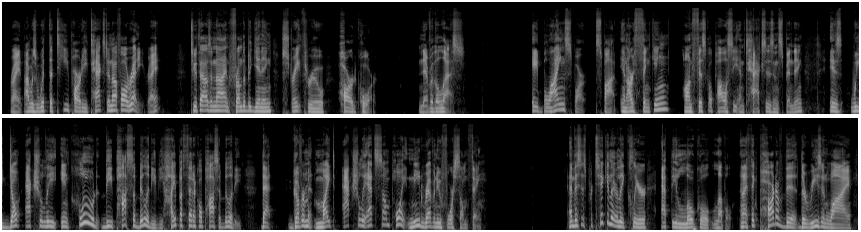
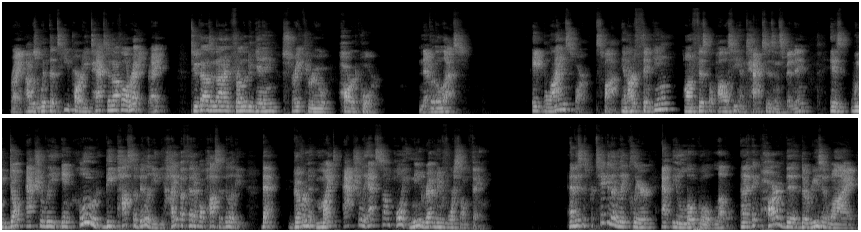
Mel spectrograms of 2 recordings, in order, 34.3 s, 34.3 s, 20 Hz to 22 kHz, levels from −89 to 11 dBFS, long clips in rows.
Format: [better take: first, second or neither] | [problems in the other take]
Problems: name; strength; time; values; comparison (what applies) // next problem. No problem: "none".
first | room echo; noticeable; dies away in 0.4 s // off-mic speech; far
